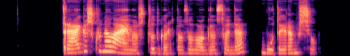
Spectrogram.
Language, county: Lithuanian, Kaunas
